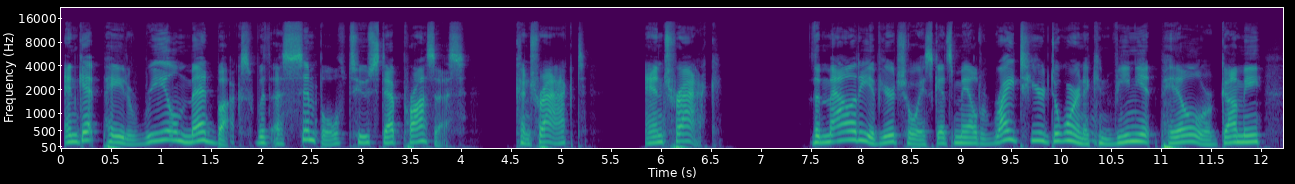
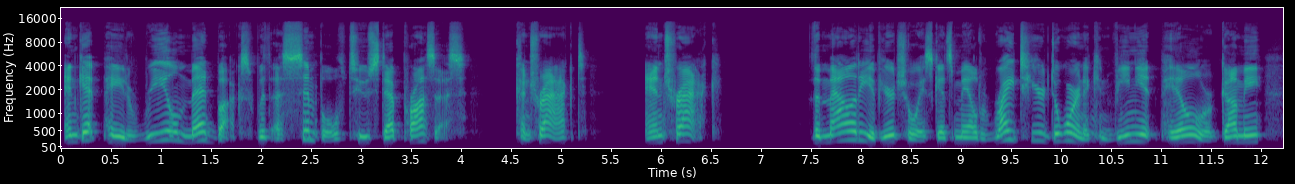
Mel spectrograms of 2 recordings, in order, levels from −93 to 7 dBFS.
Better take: first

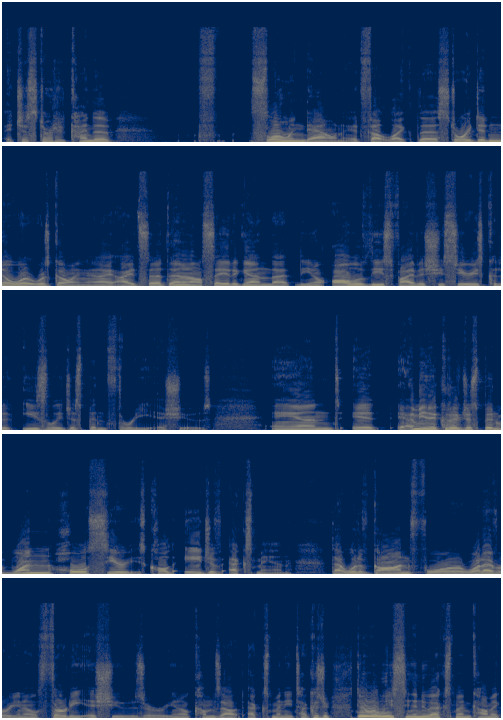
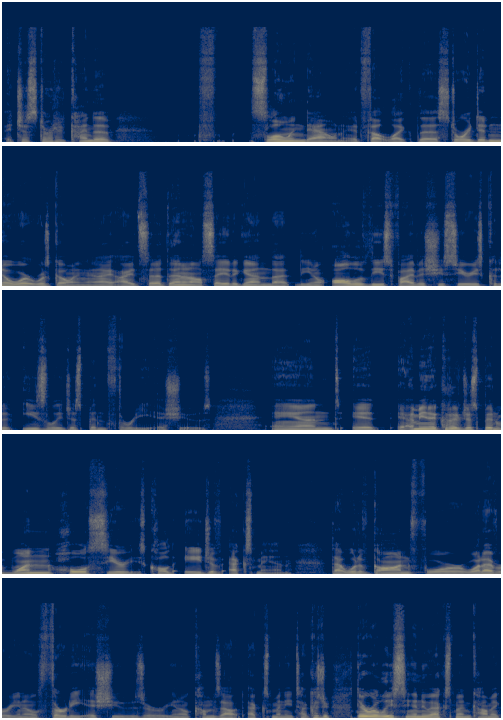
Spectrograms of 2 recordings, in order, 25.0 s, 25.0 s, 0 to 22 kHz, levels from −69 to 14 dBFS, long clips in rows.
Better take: second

